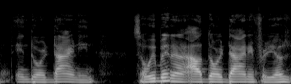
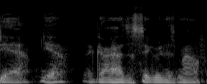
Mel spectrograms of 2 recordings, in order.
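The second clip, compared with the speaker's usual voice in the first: niece confirming, much softer, under the breath; hushed reply; 3 semitones lower, 12 dB quieter than usual. Retold or imitated. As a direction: whisper back so the smoker can't hear. Niece answers quietly.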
